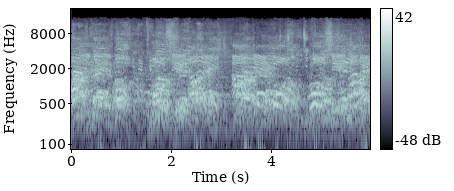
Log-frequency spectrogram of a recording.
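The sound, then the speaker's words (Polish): Many Warsaw residents shout during a city council session, a loud crowd of overlapping voices rising and falling in surging waves. “W trakcie sesji rady można było usłyszeć okrzyki licznie zgromadzonych mieszkańców Warszawy.”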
